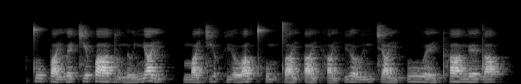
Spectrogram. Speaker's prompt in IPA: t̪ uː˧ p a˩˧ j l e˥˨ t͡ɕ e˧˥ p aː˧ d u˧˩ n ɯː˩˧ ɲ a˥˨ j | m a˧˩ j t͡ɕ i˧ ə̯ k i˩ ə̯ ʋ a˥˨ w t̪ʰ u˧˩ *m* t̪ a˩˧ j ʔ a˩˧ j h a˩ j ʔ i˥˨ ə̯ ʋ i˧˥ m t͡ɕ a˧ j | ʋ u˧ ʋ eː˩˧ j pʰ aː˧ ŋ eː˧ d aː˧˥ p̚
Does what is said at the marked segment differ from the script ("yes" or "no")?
no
